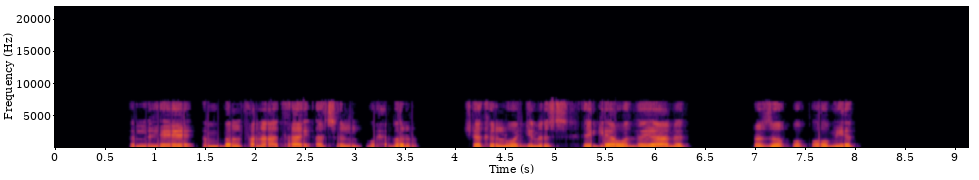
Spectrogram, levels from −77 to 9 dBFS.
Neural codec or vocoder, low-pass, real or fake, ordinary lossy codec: none; 7.2 kHz; real; AAC, 32 kbps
